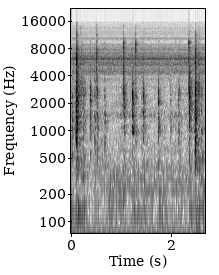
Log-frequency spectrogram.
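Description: Faint, sparse keystrokes on a computer keyboard as someone types a web search, scattered irregular clicks over a soft steady hiss.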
